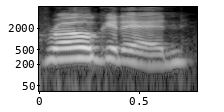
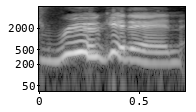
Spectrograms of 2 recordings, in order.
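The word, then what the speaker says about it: Roegadyn: finally pronounce that race it's not Rogen it's rugen and it pisses me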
